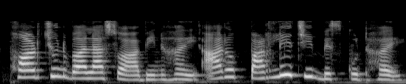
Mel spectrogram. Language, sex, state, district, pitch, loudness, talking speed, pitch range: Hindi, female, Bihar, Darbhanga, 275 Hz, -16 LUFS, 120 wpm, 230-340 Hz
